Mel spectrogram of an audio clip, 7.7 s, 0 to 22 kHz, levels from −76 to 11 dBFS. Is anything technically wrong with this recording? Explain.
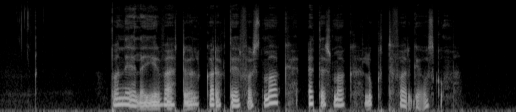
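No, nothing in this speech recording stood out as a technical problem on listening.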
